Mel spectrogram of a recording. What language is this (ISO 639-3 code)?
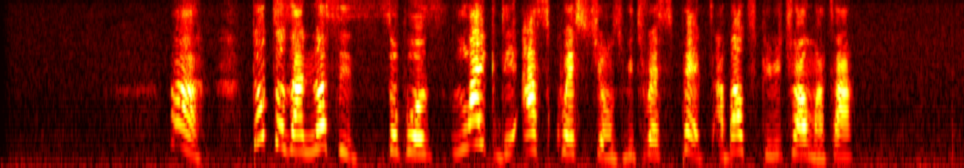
pcm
